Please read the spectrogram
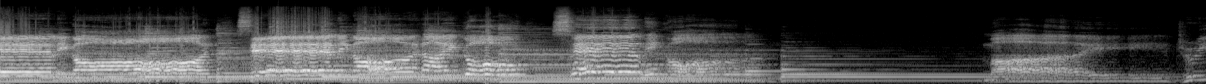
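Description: Male voice singing long held notes with wide vibrato over sustained instrumental chords. The voice drops out about seven seconds in, leaving the held accompaniment, and comes back briefly with one more held note near the end.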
